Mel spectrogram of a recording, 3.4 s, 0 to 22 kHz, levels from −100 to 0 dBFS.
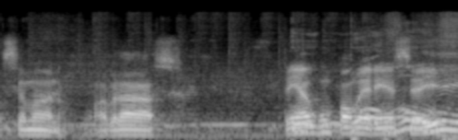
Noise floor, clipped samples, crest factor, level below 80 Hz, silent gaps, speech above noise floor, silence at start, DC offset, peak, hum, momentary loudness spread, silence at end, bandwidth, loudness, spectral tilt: -43 dBFS; under 0.1%; 16 dB; -50 dBFS; none; 20 dB; 0 s; under 0.1%; -8 dBFS; none; 22 LU; 0 s; 15.5 kHz; -24 LUFS; -6 dB/octave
